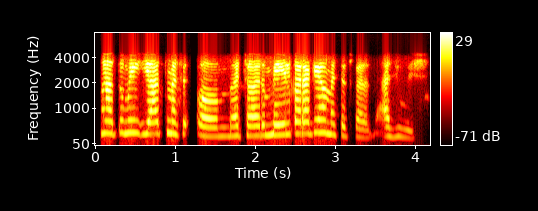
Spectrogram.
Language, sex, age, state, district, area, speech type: Marathi, female, 18-30, Maharashtra, Mumbai Suburban, urban, conversation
